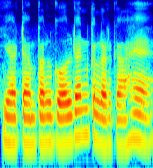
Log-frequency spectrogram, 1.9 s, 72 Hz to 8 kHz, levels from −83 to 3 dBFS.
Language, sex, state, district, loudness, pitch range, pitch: Hindi, male, Arunachal Pradesh, Lower Dibang Valley, -14 LUFS, 145-160 Hz, 150 Hz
